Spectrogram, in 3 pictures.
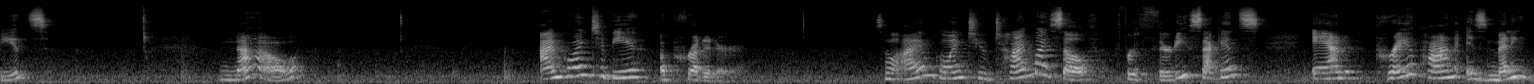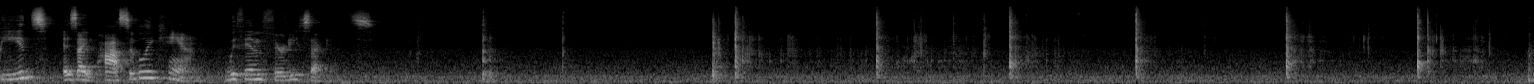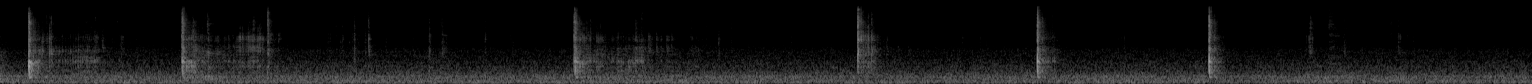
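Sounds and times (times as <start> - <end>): beads dropping into plastic bowl: 22.4 - 27.6, 28.2 - 30.4, 31.0 - 38.0, 39.2 - 39.8
beads rattling: 22.5 - 27.6, 28.2 - 30.4, 31.0 - 38.1.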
